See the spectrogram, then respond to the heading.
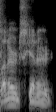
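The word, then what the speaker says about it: Lynyrd Skynyrd: uh Leonard skinnard uh the first album pronounced pronounced Leonard skinnard um great record um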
